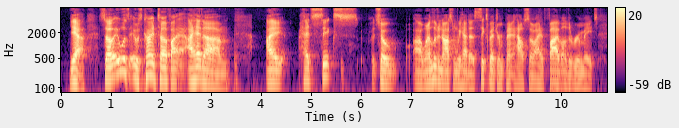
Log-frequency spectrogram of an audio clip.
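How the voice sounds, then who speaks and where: A speaker with a Southern US accent goes at a moderate pace, with ordinary pitch variation, against a quiet background. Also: man, medium pitch for a man. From US South. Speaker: podcast co-host. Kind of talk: casual chat.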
